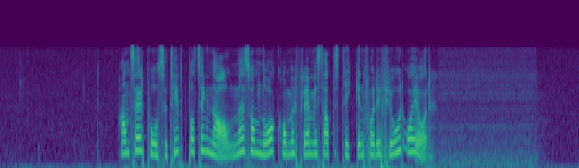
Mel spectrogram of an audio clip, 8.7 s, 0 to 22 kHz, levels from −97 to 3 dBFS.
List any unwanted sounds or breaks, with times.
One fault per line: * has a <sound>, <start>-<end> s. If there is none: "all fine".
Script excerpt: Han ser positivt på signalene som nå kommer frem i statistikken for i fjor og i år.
all fine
